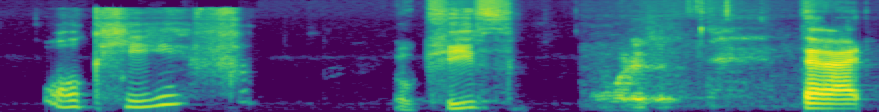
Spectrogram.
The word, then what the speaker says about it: O'Keefe: She How did she pronounce his last name? O'Keefe.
